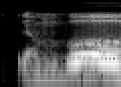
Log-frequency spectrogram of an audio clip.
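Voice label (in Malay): "lembur", Malay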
